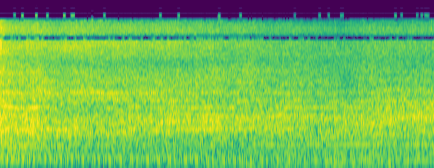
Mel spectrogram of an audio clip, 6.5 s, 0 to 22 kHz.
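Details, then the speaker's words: Old air-cooled 109.5HP Lister diesel backup generator (about 100KVA) on monthly check start: after a cold start it settles into a very loud (over 90 dB), steady, even low chugging idle with no misses or knocks. "all right so walked away from it now because it is so loud can't hear myself think"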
